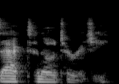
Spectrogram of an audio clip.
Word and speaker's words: Actinopterygii: Actinopterygii. I'm not a fish paleontologist, so I probably butchered that. We're but not fish biologists. I'm a paleontologist. It's Actinopterygii. Yes.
